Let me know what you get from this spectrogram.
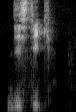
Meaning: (adjective) 1. distichous (arranged in two rows on each side of an axis) 2. having two rows of facets around each base
- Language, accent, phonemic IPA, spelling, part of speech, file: French, France, /dis.tik/, distique, adjective / noun, LL-Q150 (fra)-distique.wav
